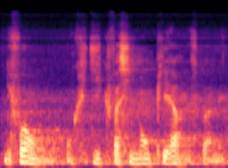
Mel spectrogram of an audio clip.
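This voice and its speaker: Male preacher with a mellow, measured delivery and an echoey hall sound. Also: medium pitch, a little hiss or hum. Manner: slow, measured, dropping soft on quoted words. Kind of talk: sermon. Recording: echoey hall with long reverb.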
